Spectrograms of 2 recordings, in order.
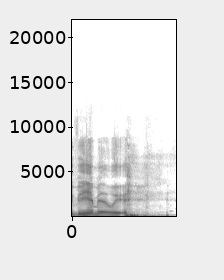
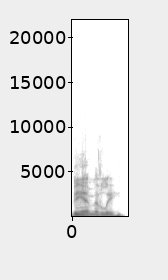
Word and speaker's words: vehemently: attorney said Mr Kelly vehemently vehemently what H is silent vehemently veh okay the attorney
